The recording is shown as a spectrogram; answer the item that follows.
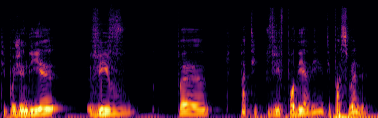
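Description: With a European Portuguese accent, a man speaks in a dark, mellow tone at a fairly high pitch. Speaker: comedian. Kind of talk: casual chat.

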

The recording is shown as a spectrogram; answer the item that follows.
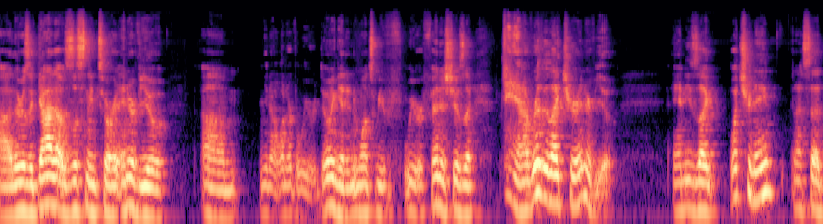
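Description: Speaking at a very fast pace yet with long, frequent pauses, a man has a dark, mellow tone and ordinary pitch variation. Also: medium pitch for a man, big swings in loudness. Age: 20s. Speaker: podcast host. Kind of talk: casual interview. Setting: in guest's home. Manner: animated.

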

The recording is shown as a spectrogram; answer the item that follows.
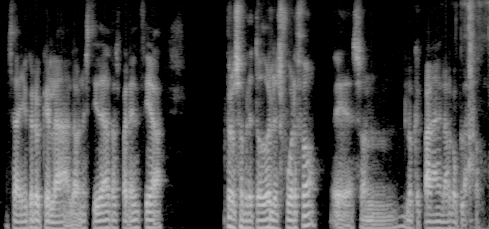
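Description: Against a quiet background, a man with a Barcelona accent and a fairly low pitch talks at a moderate pace with fairly even intonation. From Spain, Barcelona. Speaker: logistics executive and entrepreneur. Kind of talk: casual interview chat.

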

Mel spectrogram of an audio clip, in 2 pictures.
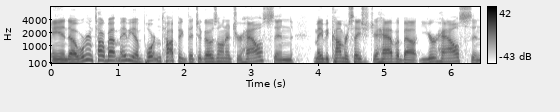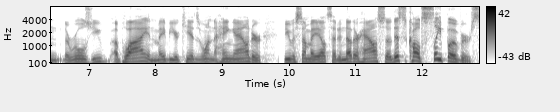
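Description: On a very clean recording with a silent background, a man with a fairly high pitch talks at a fairly quick pace in an animated tone with lively intonation. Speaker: church pastor and podcast host. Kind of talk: casual panel discussion. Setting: studio with several people in the room. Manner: animated, jokey.

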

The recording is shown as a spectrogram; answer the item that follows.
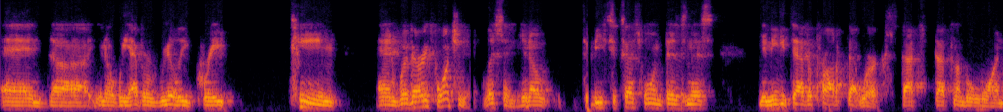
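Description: A man talks at a moderate pace with a fairly low pitch and ordinary pitch variation. His voice has a husky, rough edge.

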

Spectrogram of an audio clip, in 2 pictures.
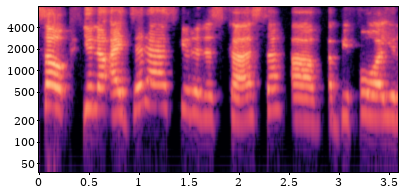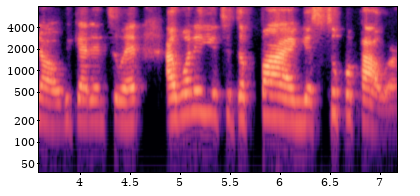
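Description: A woman with an ordinary speaking voice talks at a moderate pace in a fairly high pitch. Her intonation is lively, with big swings in loudness. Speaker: podcast host. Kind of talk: interview, casual conversation.

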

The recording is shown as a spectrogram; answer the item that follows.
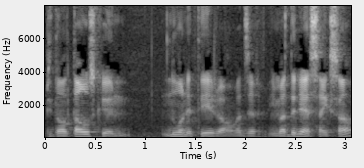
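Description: Speaking at a fairly quick pace, a man uses a medium pitch and fairly even intonation. His voice is somewhat breathy. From Afghanistan, raised in Quebec from about age 10. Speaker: student, podcast guest. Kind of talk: casual chat.

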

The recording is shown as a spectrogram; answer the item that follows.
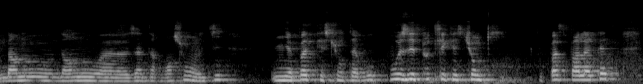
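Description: A woman speaks in a dark, mellow, somewhat breathy tone with ordinary pitch variation. Audible room echo surrounds her voice. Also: big swings in loudness. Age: 40s. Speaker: visual impairment awareness facilitator. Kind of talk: interview.

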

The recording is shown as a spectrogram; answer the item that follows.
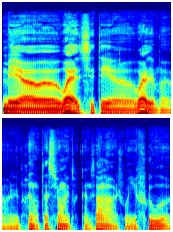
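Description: A man talks at a very slow pace with a fairly low pitch. The recording is very clean, the background silent. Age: 40s. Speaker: app entrepreneur. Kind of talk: interview. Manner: halting.

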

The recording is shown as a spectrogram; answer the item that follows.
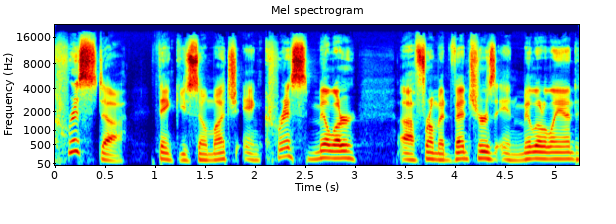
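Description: An ordinary speaking voice from a man with a fairly high pitch, at a moderate pace, in a dry, close sound with no echo. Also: fairly even intonation, very clean recording, silent background. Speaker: podcast host. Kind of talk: casual chat.

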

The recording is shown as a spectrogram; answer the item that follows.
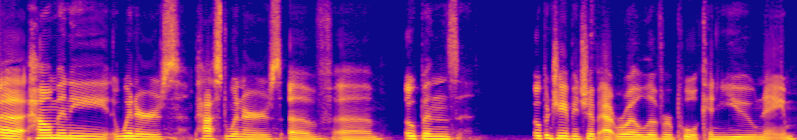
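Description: In a very clean recording with a silent background, a woman with an American accent speaks at a fairly slow pace and medium pitch, with fairly even intonation, in an ordinary speaking voice. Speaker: co-host and amateur golfer. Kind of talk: casual chat.

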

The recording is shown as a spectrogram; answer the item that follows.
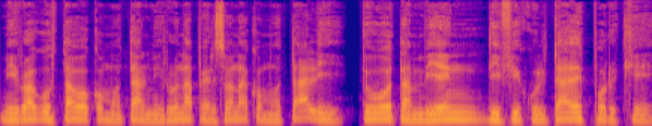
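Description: Recorded very cleanly with a silent background and a dry, close sound with no echo, a man speaks at a fairly quick pace with a fairly high pitch and fairly even intonation. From Colombian Pacific coast, Tumaco. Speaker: musician. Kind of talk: interview testimony. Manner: halting, many repeated words.

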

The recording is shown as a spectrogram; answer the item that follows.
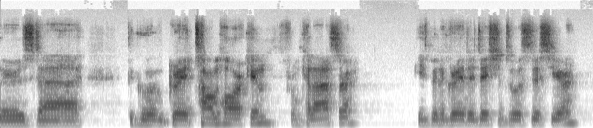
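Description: A man's fairly high, flat, monotone voice with a west of Ireland accent at a moderate pace, over a silent background in a very clean recording. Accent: west of Ireland Irish. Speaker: emigrant. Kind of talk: casual interview.

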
